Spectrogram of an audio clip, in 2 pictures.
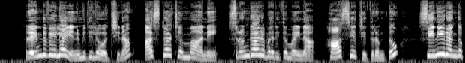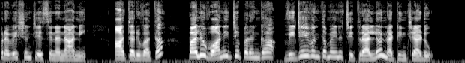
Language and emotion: Telugu, neutral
